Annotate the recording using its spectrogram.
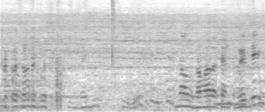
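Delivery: ordinary delivery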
